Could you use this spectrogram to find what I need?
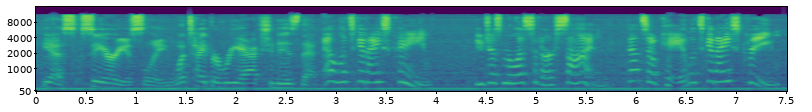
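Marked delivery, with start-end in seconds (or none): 2.9-7.5 high, silly mocking parent. Reviewer mocking the story's parent, high and silly. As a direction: ham up the clueless parent. Mock character dialogue.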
